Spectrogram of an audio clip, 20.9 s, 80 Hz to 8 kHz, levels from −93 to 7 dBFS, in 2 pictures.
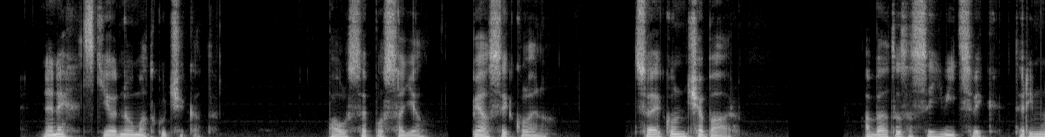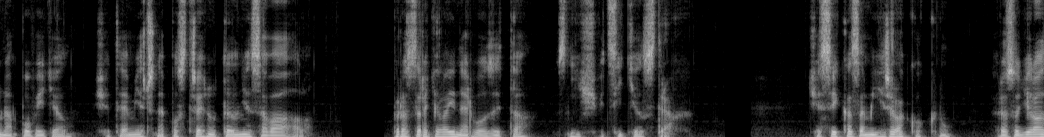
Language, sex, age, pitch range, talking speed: Czech, male, 30-49, 105-125 Hz, 110 wpm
